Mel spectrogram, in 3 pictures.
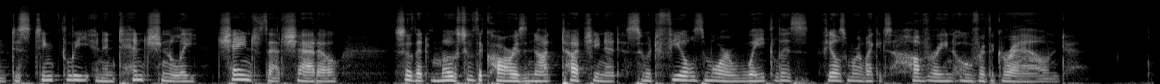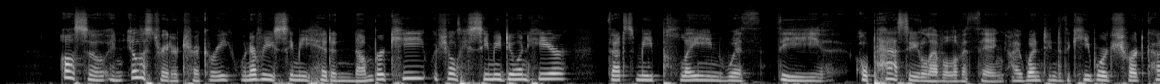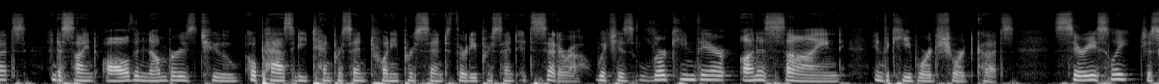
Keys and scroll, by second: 1.5 shift+super+a, 3.9 super+h, 4.9 alt+shift+super++, 5.8 alt+super+g, 7.4 g, 9.9 8, 10.7 6, 12.0 super+z, 12.0 super+z, 12.1 super+z, 12.2 super+z, 12.3 super+z, 13.5 super+z, 13.8 a, 14.9 super+g, 16.0 super+z, 16.1 super+z, 16.8 fn+F1, 17.4 super+h, 18.4 shift+super+a, 18.8 shift+super+g, 20.0 fn+F1, 21.0 8, 21.2 alt+super+h, 21.3 alt+super+g, 22.1 shift+super+a, 22.2 n, 23.2 super+z, 23.3 super+z, 23.3 Tab, 23.9 super+z, 25.4 super+z, 25.4 super+z, 27.8 super+z, 28.1 super+z, 28.8 a, 29.5 n, 29.9 super+z, 30.0 super+a, 30.3 super+n, 31.1 super+z, 31.4 shift+super+a, 31.7 super+0, 32.2 Tab, 33.2 super+0, 33.4 Tab.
